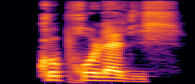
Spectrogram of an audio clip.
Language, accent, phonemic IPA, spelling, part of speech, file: French, France, /kɔ.pʁɔ.la.li/, coprolalie, noun, LL-Q150 (fra)-coprolalie.wav
- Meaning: coprolalia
